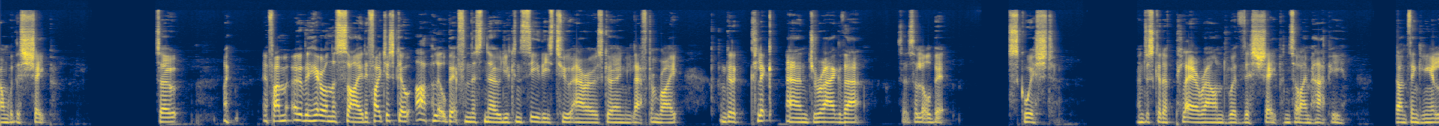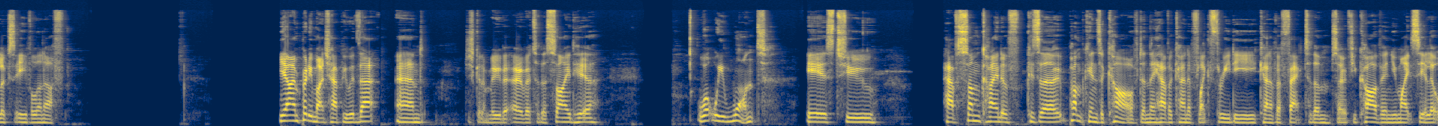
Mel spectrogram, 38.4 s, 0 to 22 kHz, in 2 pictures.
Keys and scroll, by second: 8.9 v, 21.1 v, 24.2 v.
